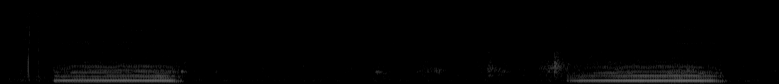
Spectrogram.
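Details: Pug (small flat-faced dog) snoring too loudly: two long, steady, buzzing snores about five seconds apart with quiet breathing between; snoring.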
